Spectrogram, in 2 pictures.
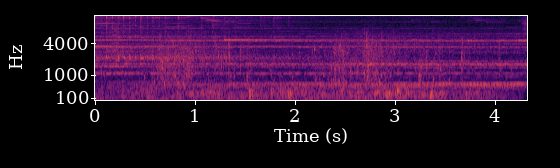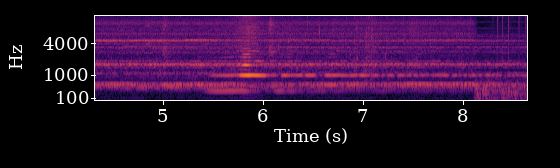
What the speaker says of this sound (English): The pink river dolphin.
